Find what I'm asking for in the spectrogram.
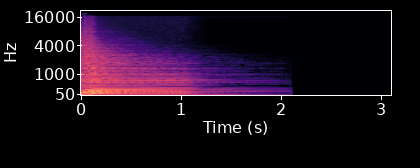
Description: C7sus4#5 chord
